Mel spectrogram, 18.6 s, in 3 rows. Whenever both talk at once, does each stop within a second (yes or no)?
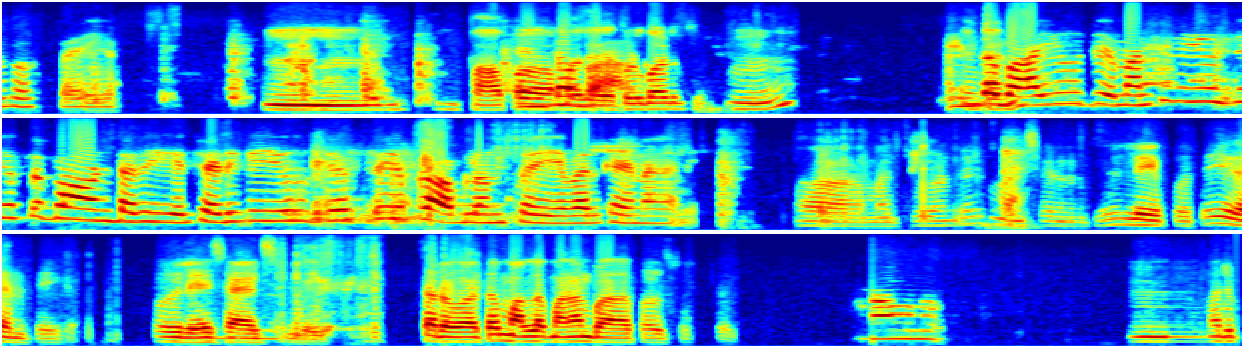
yes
